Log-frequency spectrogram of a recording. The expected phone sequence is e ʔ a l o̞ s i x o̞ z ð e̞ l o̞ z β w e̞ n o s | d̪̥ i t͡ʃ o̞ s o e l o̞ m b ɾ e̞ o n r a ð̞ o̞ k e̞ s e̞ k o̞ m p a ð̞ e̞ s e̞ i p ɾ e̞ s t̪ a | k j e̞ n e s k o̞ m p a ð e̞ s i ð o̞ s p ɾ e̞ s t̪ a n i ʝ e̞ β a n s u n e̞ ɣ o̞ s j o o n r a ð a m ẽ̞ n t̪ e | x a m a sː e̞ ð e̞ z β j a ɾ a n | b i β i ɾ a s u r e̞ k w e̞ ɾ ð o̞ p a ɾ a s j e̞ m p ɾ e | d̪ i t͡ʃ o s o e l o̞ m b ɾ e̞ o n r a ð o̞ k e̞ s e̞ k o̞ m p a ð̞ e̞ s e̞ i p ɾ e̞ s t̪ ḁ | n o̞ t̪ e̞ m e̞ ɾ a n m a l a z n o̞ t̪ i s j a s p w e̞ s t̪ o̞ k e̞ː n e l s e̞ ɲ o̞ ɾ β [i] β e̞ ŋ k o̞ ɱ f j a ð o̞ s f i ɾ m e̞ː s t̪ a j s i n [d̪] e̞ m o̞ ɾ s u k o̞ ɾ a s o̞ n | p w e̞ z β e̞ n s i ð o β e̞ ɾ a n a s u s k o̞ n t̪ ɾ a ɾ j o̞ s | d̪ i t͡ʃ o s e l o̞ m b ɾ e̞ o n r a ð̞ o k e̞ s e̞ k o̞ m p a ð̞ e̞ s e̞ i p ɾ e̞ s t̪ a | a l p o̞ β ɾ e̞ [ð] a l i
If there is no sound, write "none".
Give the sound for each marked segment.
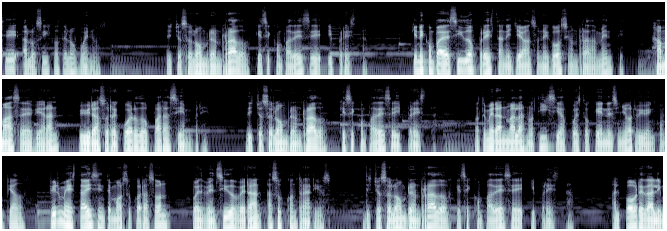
i, t̪, ð

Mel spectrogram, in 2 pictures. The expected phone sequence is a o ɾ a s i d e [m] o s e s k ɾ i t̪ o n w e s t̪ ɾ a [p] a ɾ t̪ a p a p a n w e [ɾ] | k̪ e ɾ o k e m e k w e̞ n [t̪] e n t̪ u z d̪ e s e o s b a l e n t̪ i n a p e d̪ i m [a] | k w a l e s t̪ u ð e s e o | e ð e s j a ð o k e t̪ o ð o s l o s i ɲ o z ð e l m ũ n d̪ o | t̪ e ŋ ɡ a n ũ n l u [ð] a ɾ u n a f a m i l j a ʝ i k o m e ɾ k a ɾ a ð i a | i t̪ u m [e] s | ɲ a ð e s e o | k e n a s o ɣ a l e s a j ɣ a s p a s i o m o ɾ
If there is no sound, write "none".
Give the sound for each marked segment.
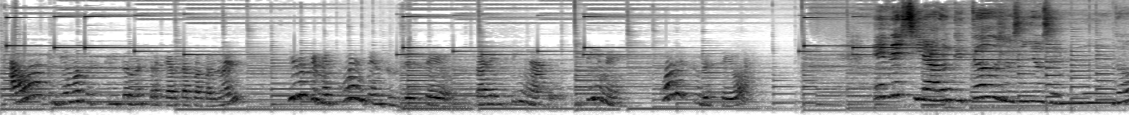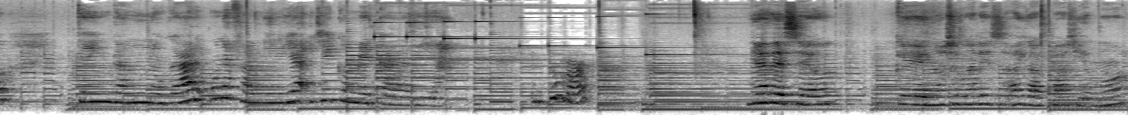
m, k, l, t̪, e, ɣ, a

